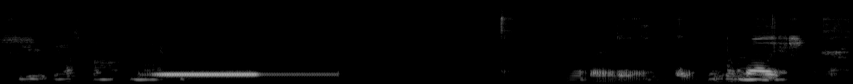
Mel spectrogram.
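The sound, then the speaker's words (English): A phone call to Massachusetts connecting: a few quick clicks, then a steady, mid-pitched ring tone lasting a couple of seconds, a pause of silence, and then a person begins talking. “…, calling Massachusetts.”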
